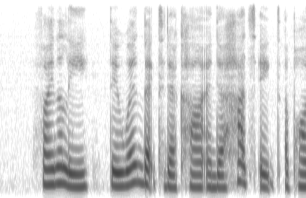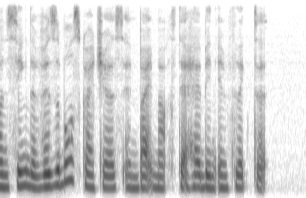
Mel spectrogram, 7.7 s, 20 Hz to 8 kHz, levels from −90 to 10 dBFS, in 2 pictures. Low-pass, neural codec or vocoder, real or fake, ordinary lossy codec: 7.2 kHz; none; real; none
